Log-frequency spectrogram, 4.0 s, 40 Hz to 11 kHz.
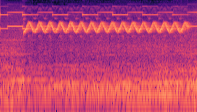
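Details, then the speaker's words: Yamaha NMAX (new model) with aftermarket smart-key alarm: ignition forced about 7 seconds with remote away, engine won't start; loud high warbling siren cycles steadily; anti-theft alarm triggered. "Ketika saya paksa kurang lebih 7 sampai ya kurang lebih 7 detik ya, maka yang di sini akan teriak."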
